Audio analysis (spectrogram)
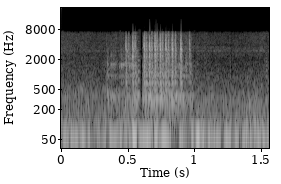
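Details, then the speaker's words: Traction Hobby King Motor WRC Citroen C3 1/7 electric RC rally car backing up and squatting in reverse: a short raspy scraping burst as the tires catch on the body shell. "It's the body. Yeah, the tires are hitting the body. Wow, that's no good."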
